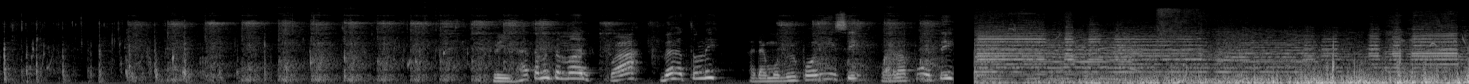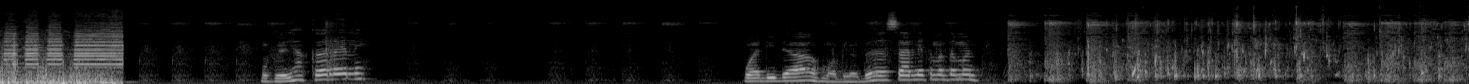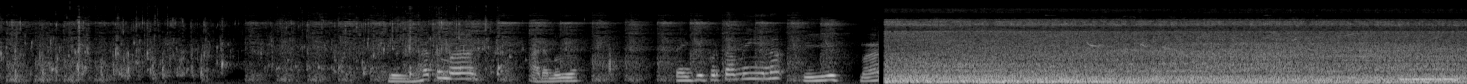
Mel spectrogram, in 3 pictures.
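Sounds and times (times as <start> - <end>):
water sloshing and splashing: 0.0 - 6.8, 24.9 - 35.7
loud horn blast: 9.8 - 16.0, 41.6 - 44.0.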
